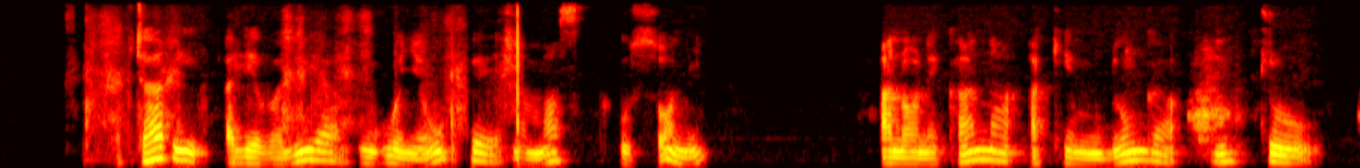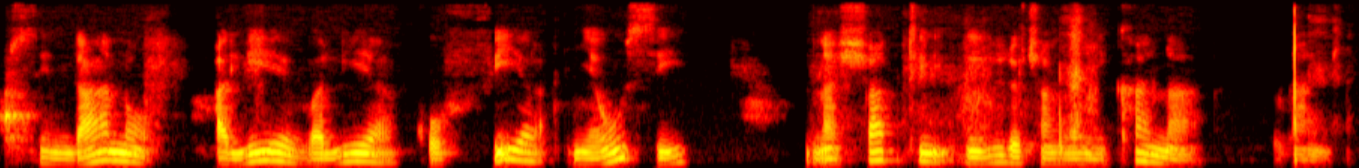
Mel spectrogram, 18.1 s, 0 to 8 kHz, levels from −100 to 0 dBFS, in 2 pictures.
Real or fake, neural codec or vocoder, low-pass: real; none; 7.2 kHz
